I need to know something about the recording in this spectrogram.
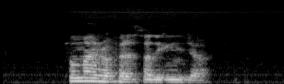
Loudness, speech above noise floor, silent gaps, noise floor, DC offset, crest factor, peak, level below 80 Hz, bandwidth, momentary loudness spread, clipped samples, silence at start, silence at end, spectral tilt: -17 LUFS; 43 dB; none; -59 dBFS; under 0.1%; 16 dB; -2 dBFS; -54 dBFS; 13 kHz; 11 LU; under 0.1%; 0.7 s; 0.75 s; -9 dB/octave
